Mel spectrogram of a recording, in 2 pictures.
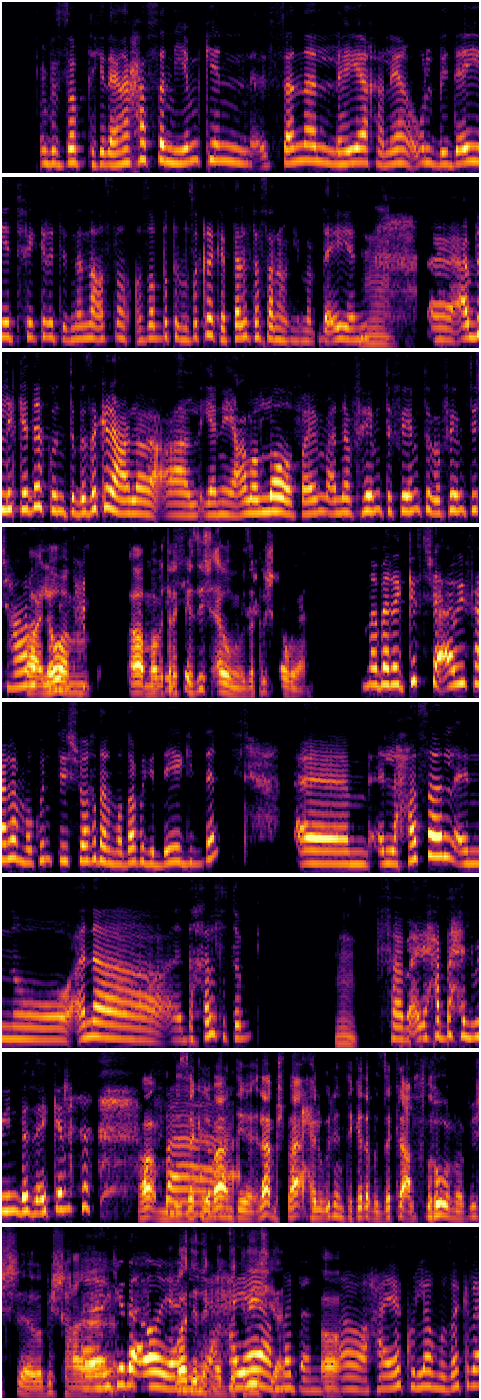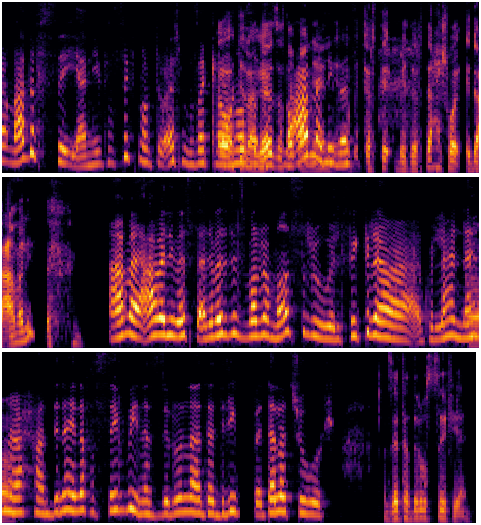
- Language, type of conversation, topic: Arabic, podcast, إيه أسهل طرق بتساعدك تركز وانت بتذاكر؟
- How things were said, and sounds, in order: unintelligible speech; tapping; laugh; laughing while speaking: "على طول"; chuckle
